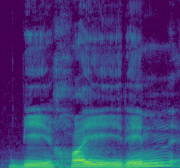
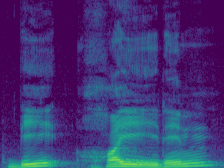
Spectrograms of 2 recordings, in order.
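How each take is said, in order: No difference in how they are said.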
